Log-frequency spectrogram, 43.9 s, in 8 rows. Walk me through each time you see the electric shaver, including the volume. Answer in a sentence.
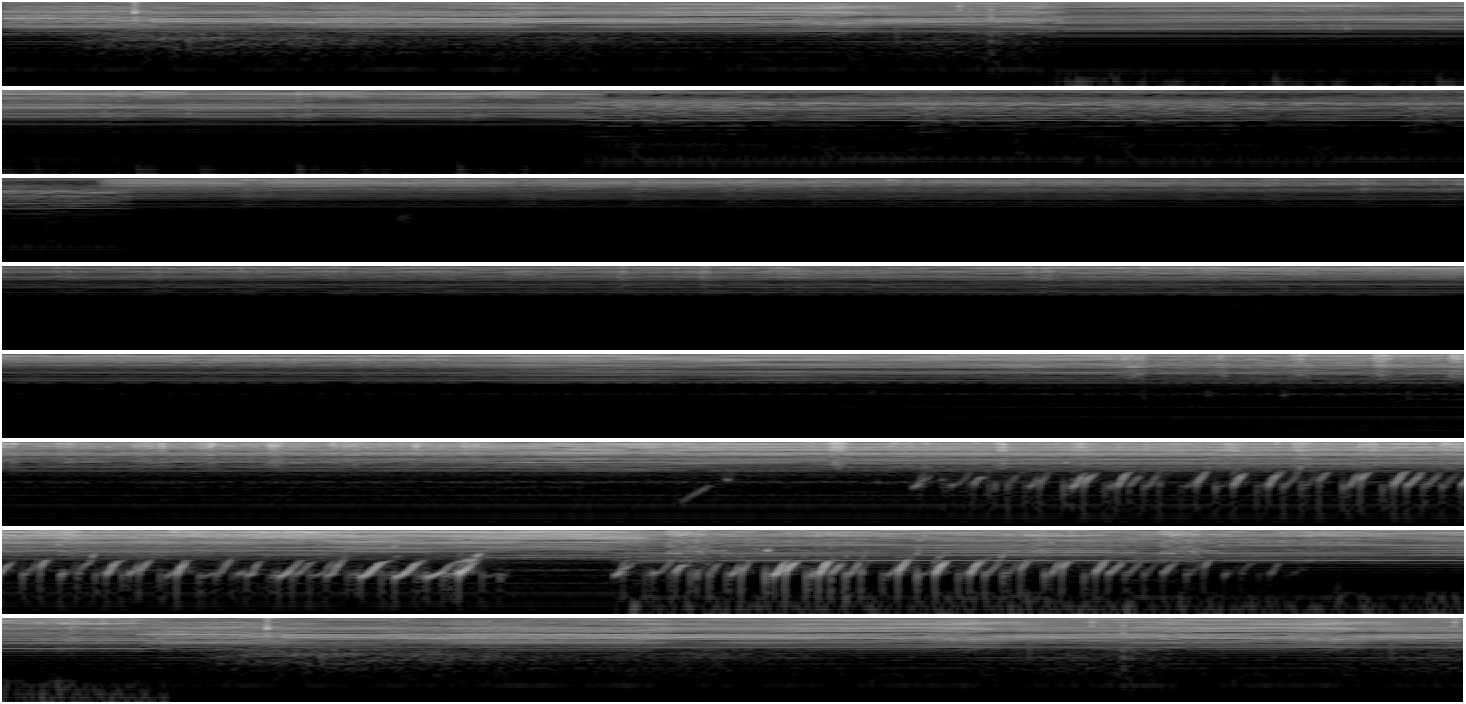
The electric shaver can be heard from 0.0 to 43.8 s, getting quieter then louder.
